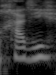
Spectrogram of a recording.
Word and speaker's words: Khadie: So my name is my name is Katie, or Hadi, if you can pronounce it in Arabic.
